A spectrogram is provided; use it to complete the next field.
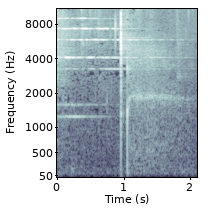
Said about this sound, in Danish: så er det telefon.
